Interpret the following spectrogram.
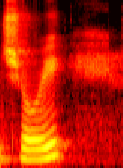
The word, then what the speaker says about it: Choi: Okay, so this is Flashlight by Suzanne Choy and then we have Endgame by Maria Diva.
